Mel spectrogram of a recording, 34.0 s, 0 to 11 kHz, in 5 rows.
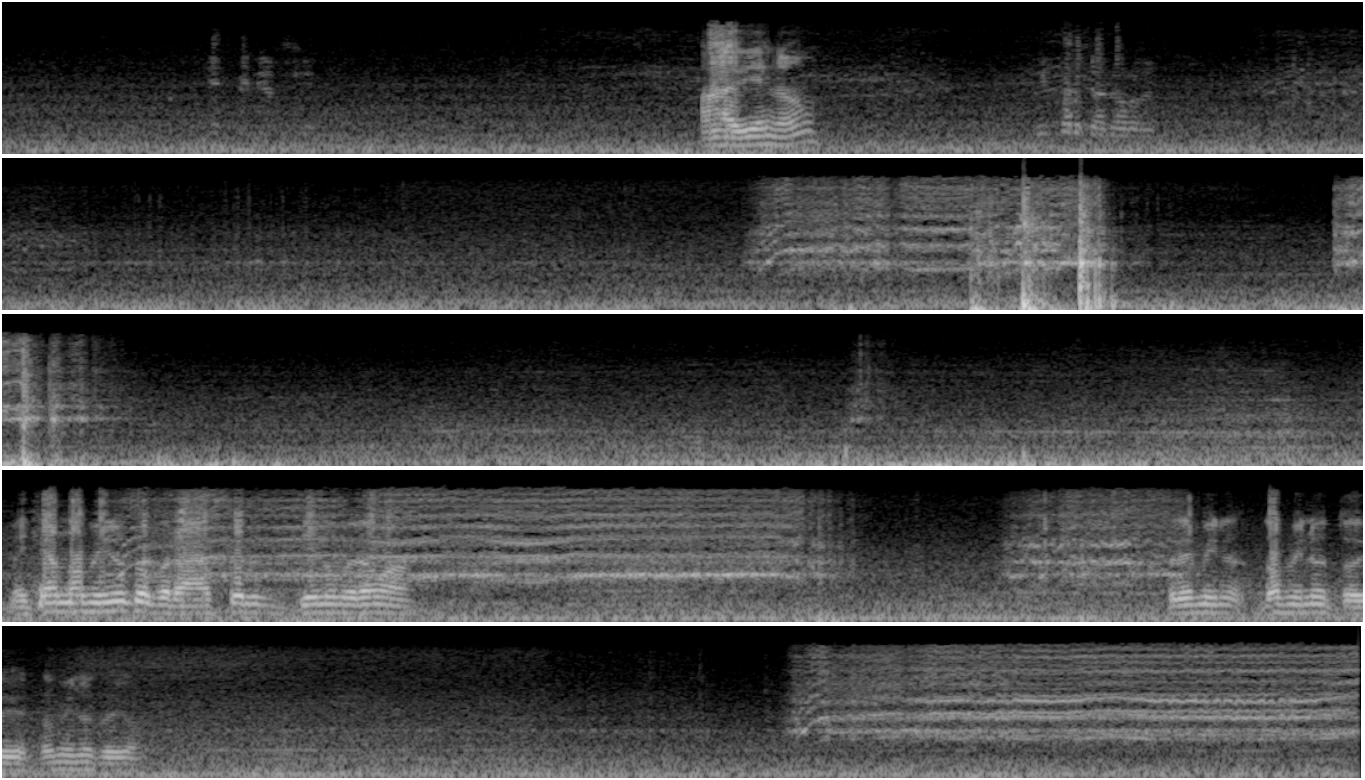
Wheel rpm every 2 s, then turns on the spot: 0, 0, 0, 10, 20, 130, 90, 10, 0, 10, 100, 230, 100, 30, 20, 80, 210.
6-10 12-14 18-20 24-30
